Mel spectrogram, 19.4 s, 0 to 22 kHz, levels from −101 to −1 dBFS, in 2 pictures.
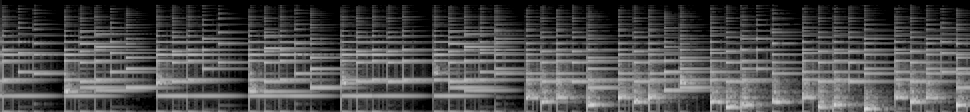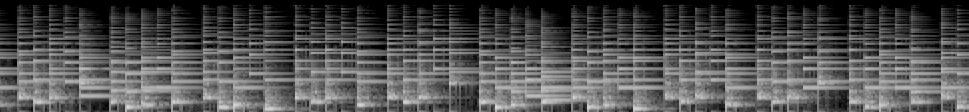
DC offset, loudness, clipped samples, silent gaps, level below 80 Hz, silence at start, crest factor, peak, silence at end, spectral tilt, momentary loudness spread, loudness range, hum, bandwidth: under 0.1%; -27 LUFS; under 0.1%; none; -54 dBFS; 0 s; 20 dB; -8 dBFS; 0 s; -4.5 dB/octave; 4 LU; 1 LU; none; 18 kHz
